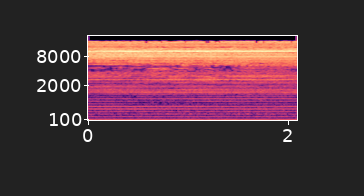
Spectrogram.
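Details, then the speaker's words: 1960 Zenith X519 clock radio during repair, alarm switch confirmed closed: thin, steady, high-pitched electric alarm buzz with an even low hum behind it; alarm buzzer working normally. "okay the alarm is buzzing"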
